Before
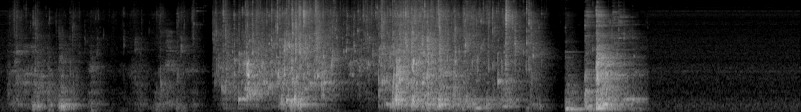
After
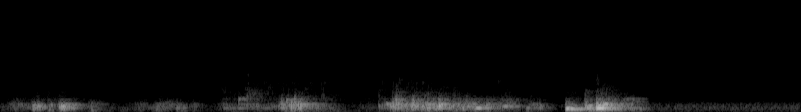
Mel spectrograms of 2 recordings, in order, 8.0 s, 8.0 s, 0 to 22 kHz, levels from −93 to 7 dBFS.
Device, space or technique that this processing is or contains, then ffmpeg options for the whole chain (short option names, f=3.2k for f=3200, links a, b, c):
the neighbour's flat through the wall: -af "lowpass=f=250:w=0.5412,lowpass=f=250:w=1.3066,equalizer=f=150:t=o:w=0.95:g=6,volume=-2.5dB"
